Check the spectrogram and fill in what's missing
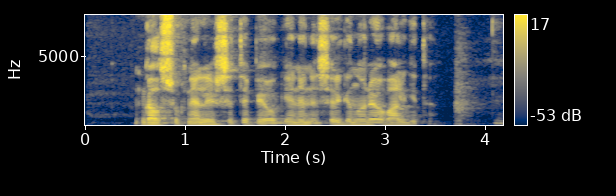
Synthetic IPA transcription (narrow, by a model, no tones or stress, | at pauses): ɡɐlˠsʲʊknʲæːlʲɪɪʃʲsʲɪt̪ʲepʲeːoːɡʲenʲɛnʲɛsɪɾʲɡʲɪnoːɾʲeːjoːʋɐlʲɡʲiːt̪ʲɪ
